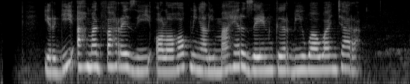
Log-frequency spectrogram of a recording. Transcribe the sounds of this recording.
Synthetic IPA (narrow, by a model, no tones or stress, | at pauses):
ʔirɡiʔaɦmad̚faɦrɛziʔɔlɔɦɔk̚niŋalimaɦɛrzeinkɨrdiwawaɲt͡ʃaɾa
